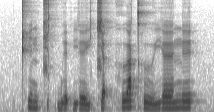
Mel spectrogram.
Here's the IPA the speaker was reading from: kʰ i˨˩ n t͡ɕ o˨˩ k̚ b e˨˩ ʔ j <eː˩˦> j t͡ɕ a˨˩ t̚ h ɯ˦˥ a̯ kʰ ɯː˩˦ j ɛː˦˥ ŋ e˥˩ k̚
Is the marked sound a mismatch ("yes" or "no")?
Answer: no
